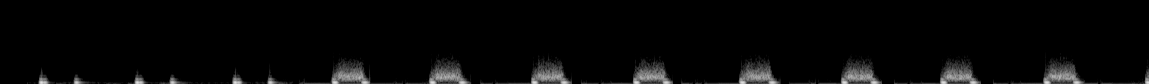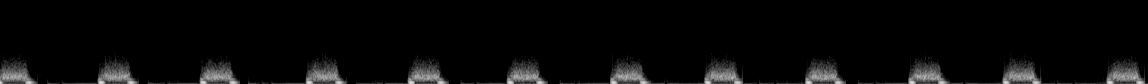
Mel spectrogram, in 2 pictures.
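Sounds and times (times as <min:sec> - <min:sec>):
systolic murmur of mitral regurgitation: 0:02.4 - 0:03.7, 0:04.3 - 0:04.7, 0:05.3 - 0:06.8, 0:07.4 - 0:07.8, 0:08.4 - 0:08.8, 0:09.4 - 0:09.8, 0:10.4 - 0:10.8, 0:11.4 - 0:11.9, 0:12.5 - 0:12.9, 0:13.5 - 0:13.9, 0:14.6 - 0:15.0, 0:15.6 - 0:16.0, 0:16.6 - 0:17.0, 0:17.6 - 0:18.0, 0:18.6 - 0:19.0, 0:19.6 - 0:20.0, 0:20.6 - 0:21.9, 0:22.6 - 0:22.9.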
